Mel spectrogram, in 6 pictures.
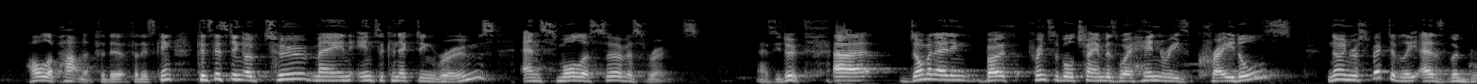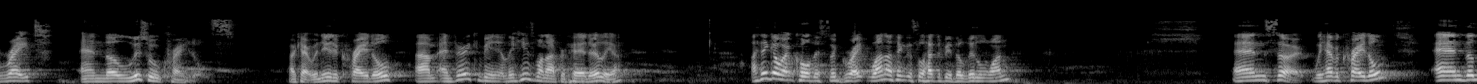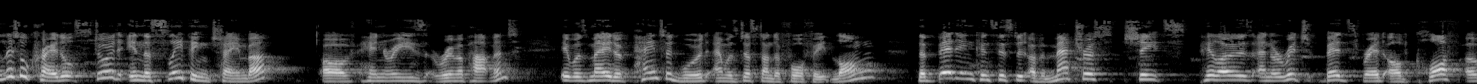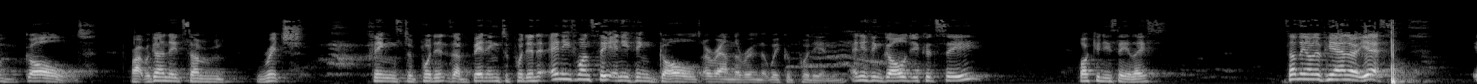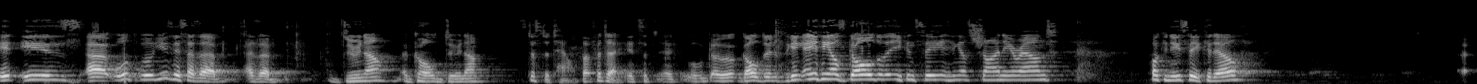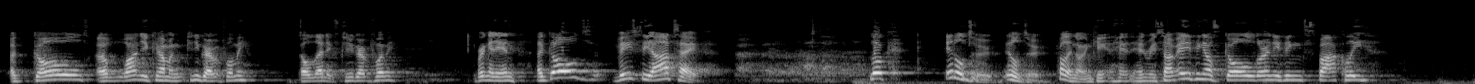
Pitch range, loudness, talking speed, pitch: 155-215 Hz, -20 LUFS, 175 wpm, 185 Hz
